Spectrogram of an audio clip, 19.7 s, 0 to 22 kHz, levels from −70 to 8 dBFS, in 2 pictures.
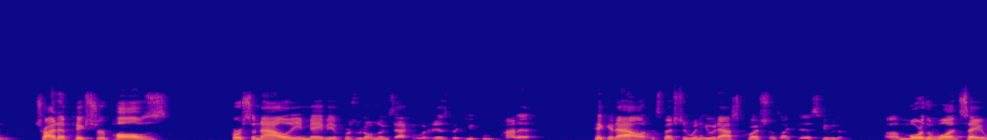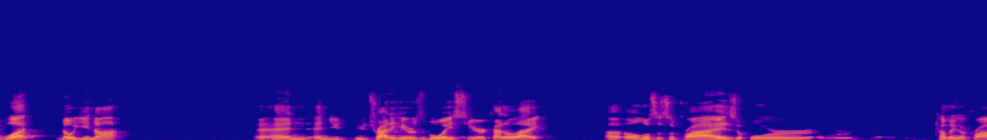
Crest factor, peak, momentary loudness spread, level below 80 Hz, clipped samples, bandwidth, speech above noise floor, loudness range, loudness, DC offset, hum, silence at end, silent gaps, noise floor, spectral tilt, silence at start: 20 dB; 0 dBFS; 15 LU; -74 dBFS; under 0.1%; 8.2 kHz; 49 dB; 4 LU; -20 LUFS; under 0.1%; none; 0 s; none; -69 dBFS; -5 dB/octave; 0 s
